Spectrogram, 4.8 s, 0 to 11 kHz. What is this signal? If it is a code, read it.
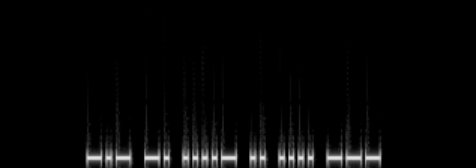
Morse code, heard as a keyed tone, about 25 wpm, 700 Hz. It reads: KN4IHO
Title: USA Call Signs - 6 Characters - 6x Character Spacing - 25wpm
